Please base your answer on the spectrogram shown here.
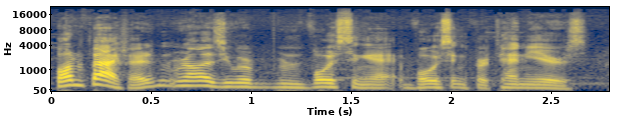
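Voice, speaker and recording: Male stream host, mid-range voice, effusive and halting in casual thanks, light music underneath. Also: mid-range voice, expressive. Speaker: livestream host. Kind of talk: casual chat, giving thanks to cast.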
